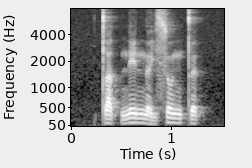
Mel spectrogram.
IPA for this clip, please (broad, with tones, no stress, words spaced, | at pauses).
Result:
t̪a˨˩t̚ ne˧nə˨˩˦jso˧n t̪ə˨˩k̚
